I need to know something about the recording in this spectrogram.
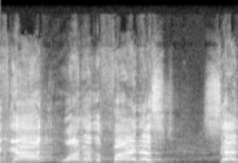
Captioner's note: applause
